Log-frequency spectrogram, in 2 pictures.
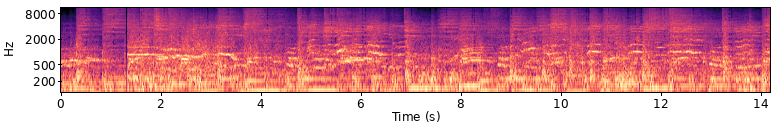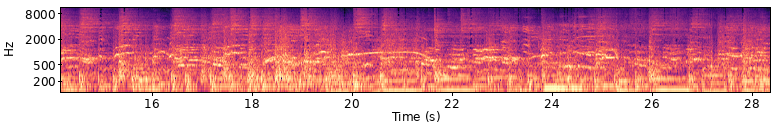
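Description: Live band music: a drum kit and a stepping bass line under vocalists singing into microphones.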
